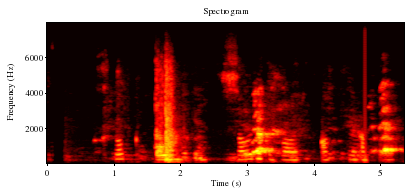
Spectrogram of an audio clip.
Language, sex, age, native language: Icelandic, female, 12, Icelandic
